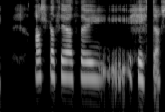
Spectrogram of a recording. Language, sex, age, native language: Icelandic, female, 8, Icelandic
